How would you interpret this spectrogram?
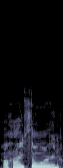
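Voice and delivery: high, drawn-out singsong hello; hammed-up sweet hello to a dog; sweet greeting. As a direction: coo it like greeting a pet.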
